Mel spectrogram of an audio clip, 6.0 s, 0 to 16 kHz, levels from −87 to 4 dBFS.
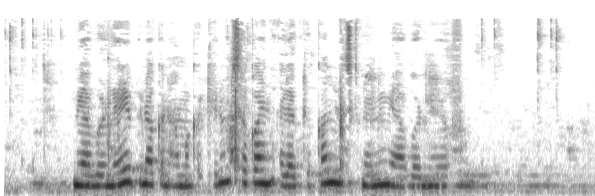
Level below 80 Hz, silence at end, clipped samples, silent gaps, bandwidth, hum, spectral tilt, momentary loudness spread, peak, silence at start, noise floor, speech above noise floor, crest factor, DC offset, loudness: -58 dBFS; 0.35 s; under 0.1%; none; 11.5 kHz; none; -6 dB/octave; 22 LU; -6 dBFS; 0.3 s; -46 dBFS; 24 dB; 18 dB; under 0.1%; -23 LUFS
